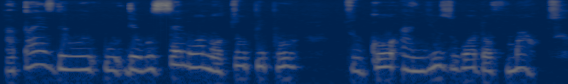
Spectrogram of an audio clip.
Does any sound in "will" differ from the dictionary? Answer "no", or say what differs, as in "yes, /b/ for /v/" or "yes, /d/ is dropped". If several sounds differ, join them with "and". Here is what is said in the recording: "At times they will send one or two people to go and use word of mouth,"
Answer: yes, /w/ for /l/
